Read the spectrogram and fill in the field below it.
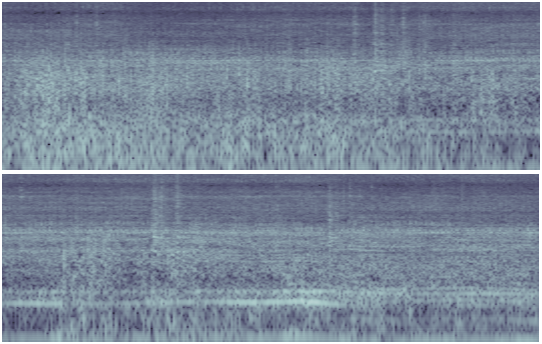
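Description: A truck engine rumbles steadily close by.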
